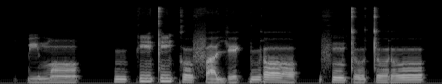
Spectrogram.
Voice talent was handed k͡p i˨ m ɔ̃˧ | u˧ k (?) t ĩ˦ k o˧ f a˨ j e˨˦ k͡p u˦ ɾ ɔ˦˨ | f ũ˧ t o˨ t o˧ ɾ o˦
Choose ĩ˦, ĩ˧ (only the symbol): ĩ˦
